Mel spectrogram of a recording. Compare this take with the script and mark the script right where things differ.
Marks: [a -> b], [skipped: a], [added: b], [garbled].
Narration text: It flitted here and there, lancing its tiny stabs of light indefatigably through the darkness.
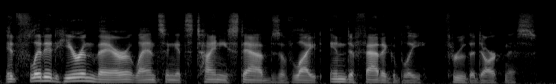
It flitted here and there, lancing its tiny stabs of light indefatigably through the darkness.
